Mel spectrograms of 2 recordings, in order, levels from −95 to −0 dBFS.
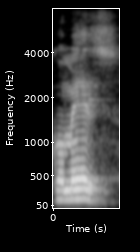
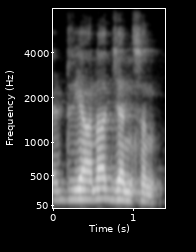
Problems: none marked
